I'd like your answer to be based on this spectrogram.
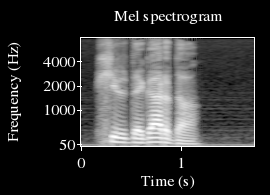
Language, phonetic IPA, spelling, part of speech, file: Polish, [ˌxʲildɛˈɡarda], Hildegarda, proper noun, Pl-Hildegarda.ogg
